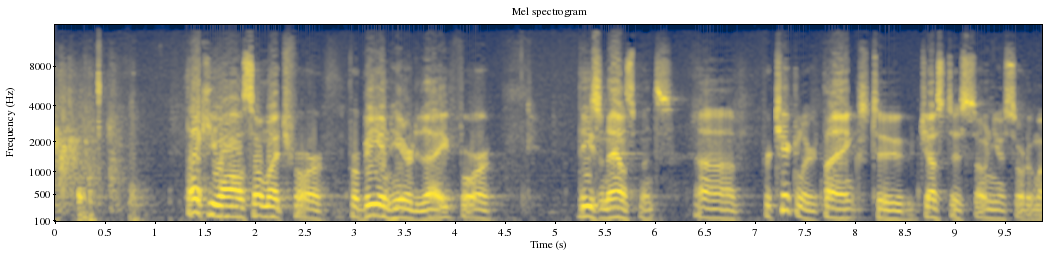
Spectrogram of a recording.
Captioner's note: applause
